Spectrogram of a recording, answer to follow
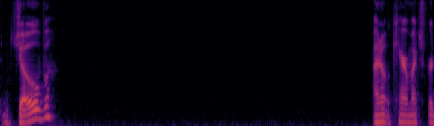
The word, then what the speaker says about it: Job: The Old Testament book Job is pronounced Job.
